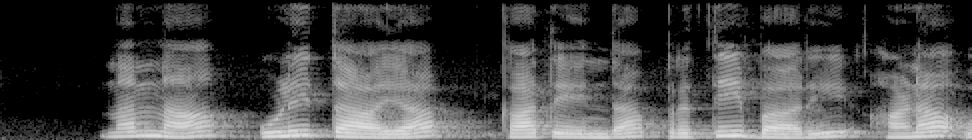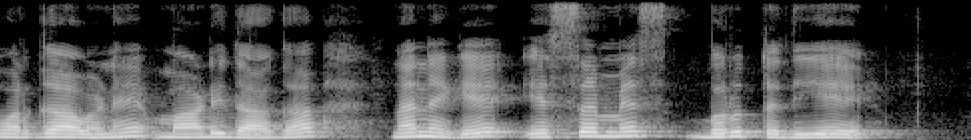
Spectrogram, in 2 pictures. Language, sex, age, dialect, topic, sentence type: Kannada, female, 46-50, Mysore Kannada, banking, question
